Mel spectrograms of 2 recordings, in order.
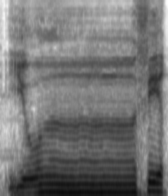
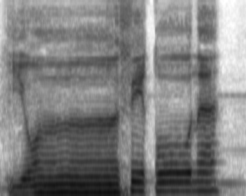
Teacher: ikhfa maal gunah istilahnya maka ditahan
